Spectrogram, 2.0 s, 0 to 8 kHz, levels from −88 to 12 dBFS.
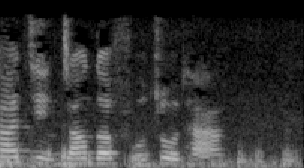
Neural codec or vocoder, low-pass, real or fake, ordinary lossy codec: none; 7.2 kHz; real; MP3, 48 kbps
